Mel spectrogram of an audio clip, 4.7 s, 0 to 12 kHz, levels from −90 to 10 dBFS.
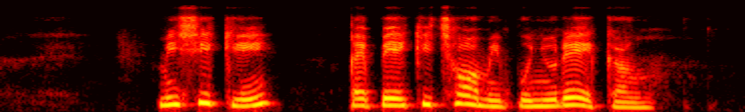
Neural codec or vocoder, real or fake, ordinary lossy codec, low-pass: none; real; Opus, 16 kbps; 7.2 kHz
